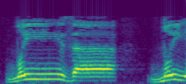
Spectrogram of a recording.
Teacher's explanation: الضاد المكسورة أيضا فيها استطالة ولكنها سريعة، في الساكن تكون أوضح.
